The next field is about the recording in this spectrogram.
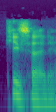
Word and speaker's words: Quayside: Quayside, yeah. – It's spelled Quayside, but as I learned quickly... – Yeah, it's key like the British key.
